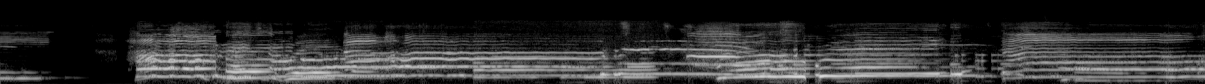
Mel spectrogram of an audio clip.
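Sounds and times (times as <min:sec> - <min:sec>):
women singing a cappella: 0:00.0 - 0:00.5, 0:01.3 - 0:12.0.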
